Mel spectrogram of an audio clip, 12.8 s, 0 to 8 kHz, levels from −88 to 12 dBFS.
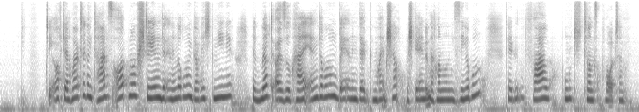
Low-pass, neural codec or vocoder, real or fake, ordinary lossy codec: none; codec, 16 kHz, 0.5 kbps, FreqCodec, larger model; fake; none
